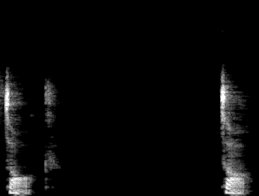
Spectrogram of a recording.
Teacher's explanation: It's written with L, but it's never pronounced with L, unless you live in southern part of America. Talk, you can use it as a verb, you can use it as a noun. Never pronounce the L. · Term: silent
